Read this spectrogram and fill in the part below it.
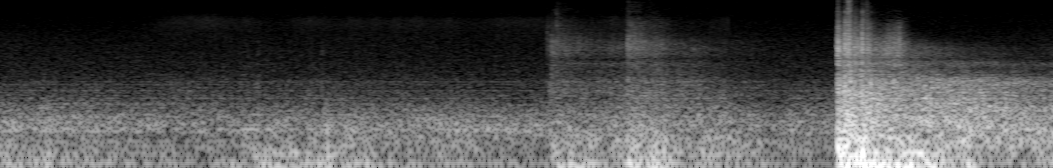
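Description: A ship's engines rumble low and steady.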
